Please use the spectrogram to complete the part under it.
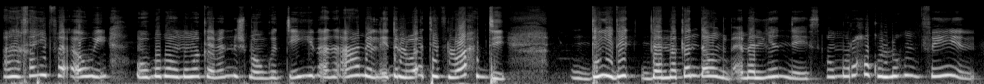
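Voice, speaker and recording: A woman with an Egyptian Arabic accent voicing a young schoolgirl who has been left alone, narrating a first-person role-play story in rapid, breathless, exclamatory bursts. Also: very high-pitched, mellow. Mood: worried.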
